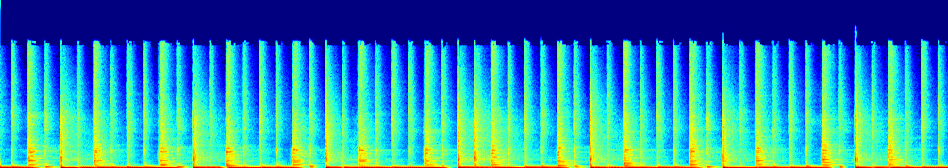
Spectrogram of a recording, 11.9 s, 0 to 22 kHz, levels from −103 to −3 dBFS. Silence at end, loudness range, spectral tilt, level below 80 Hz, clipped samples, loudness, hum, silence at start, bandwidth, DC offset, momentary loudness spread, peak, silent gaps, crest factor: 0 s; 1 LU; -6 dB/octave; -20 dBFS; under 0.1%; -17 LUFS; none; 0 s; 16.5 kHz; under 0.1%; 4 LU; -4 dBFS; none; 10 dB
